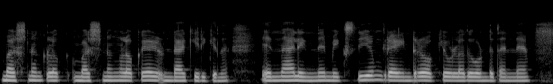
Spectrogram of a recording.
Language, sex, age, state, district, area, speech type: Malayalam, female, 18-30, Kerala, Kozhikode, urban, spontaneous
